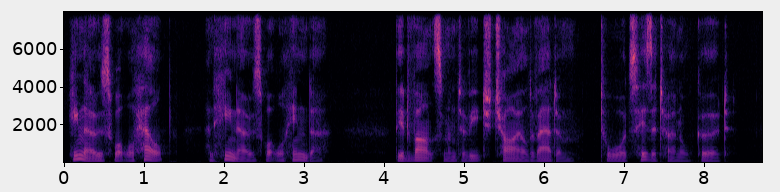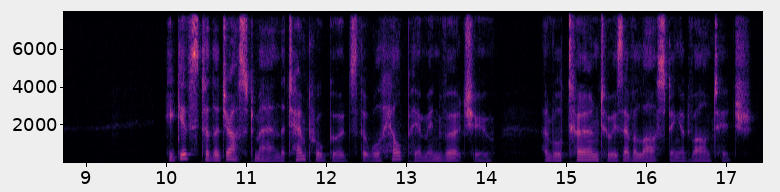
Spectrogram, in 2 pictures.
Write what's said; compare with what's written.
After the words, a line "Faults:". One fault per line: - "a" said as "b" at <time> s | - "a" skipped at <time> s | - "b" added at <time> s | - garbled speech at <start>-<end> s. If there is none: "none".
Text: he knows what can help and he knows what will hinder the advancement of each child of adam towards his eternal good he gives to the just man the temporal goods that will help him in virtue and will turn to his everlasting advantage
he knows what will help and he knows what will hinder the advancement of each child of adam towards his eternal good he gives to the just man the temporal goods that will help him in virtue and will turn to his everlasting advantage
Faults:
- "can" said as "will" at 0.8 s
